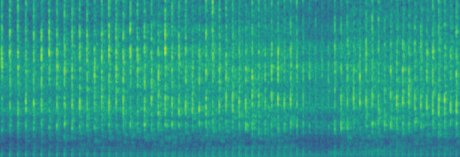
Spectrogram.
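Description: A farm tractor engine runs steadily at close range, its low pulsing chug repeating evenly throughout with no voices over it.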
